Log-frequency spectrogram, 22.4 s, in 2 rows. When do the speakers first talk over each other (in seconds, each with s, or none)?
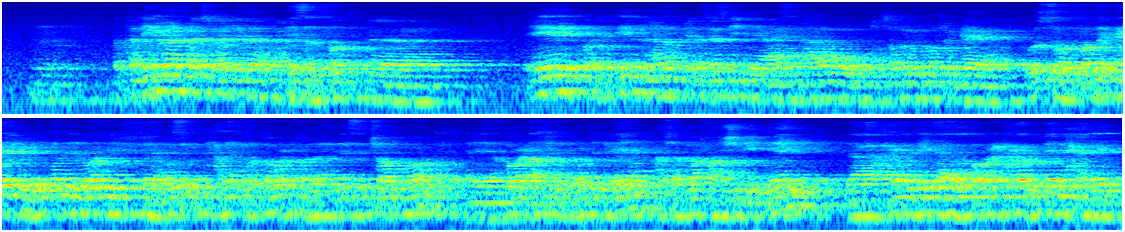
none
